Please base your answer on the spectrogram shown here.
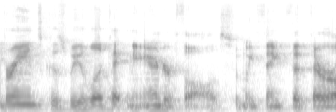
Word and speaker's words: Neanderthal: Neanderthal. That's how they're actually pronounced.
